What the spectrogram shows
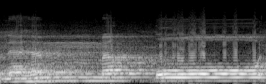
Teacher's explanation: Karena ada huruf ta bertemu dengan to, sedangkan huruf ta dan to ini satu tempat keluar dan berbeda sifat. Kalau ada dua huruf yang satu tempat keluar namun berbeda sifatnya, maka itu dinamakan idgham mutajanisain dengan syarat huruf yang pertama harus sukun ya.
